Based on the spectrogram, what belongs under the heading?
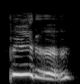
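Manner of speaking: high-pitched, loud call of a name; Mary Jane. Retold or imitated. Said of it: "And she's like".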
